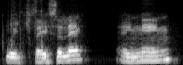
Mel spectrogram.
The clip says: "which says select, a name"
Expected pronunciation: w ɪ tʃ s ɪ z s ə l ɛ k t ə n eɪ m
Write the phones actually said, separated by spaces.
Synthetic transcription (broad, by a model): w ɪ tʃ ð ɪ s ə l ɛ k t ə n eɪ m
